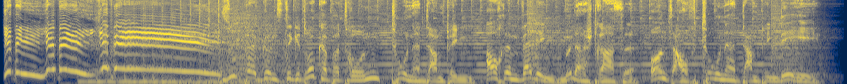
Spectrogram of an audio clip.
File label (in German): spot; tonerdumping wedding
